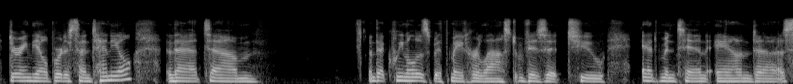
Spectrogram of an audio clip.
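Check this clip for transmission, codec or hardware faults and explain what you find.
There's one fault, and it runs the whole length of the speech: Opus voice compression. Nothing comes through above about 8.8 kHz, which fits Opus in its wideband SILK mode. SILK models the voice with linear prediction and codes the excitation coarsely at low rates, and the damage here is plainly audible, pointing to something around 12 kbps. That leaves the speech muffled, a bit hoarse and faintly robotic.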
